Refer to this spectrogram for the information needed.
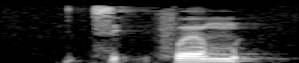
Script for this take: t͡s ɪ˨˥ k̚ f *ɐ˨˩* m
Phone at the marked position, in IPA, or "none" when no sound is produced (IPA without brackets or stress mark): ɐ˧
